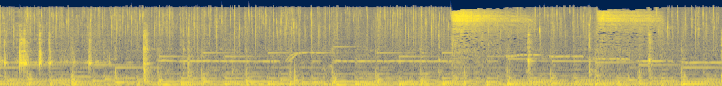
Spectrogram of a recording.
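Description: Steady crackling sizzle of a burger patty frying in a pan, close up, with soft squishy stirring sounds and faint background music.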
